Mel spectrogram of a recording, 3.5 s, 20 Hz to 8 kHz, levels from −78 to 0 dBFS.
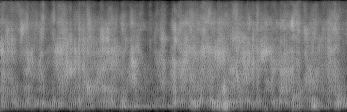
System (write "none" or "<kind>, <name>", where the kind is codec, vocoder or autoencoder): vocoder, Vocos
